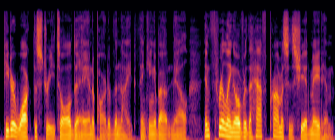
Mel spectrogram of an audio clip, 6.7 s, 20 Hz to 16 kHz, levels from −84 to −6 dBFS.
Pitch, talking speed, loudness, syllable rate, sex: 100 Hz, 225 wpm, -19 LUFS, 5.3 syllables/s, male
